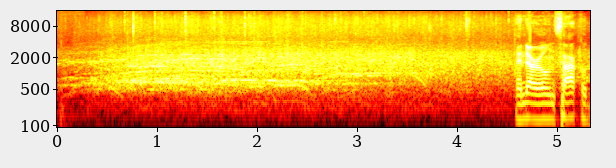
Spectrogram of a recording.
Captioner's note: audience cheering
